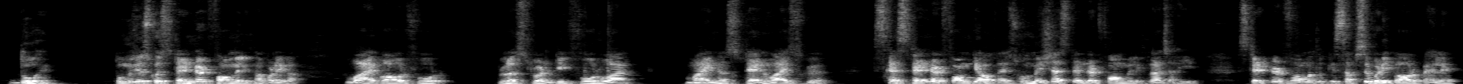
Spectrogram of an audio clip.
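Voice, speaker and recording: A man's voice: fairly high pitch, roomy sound, recorded from a distance. A man teaching a maths lesson step by step, repeating each step and asking and answering his own questions. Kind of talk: explaining step by step on a board.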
